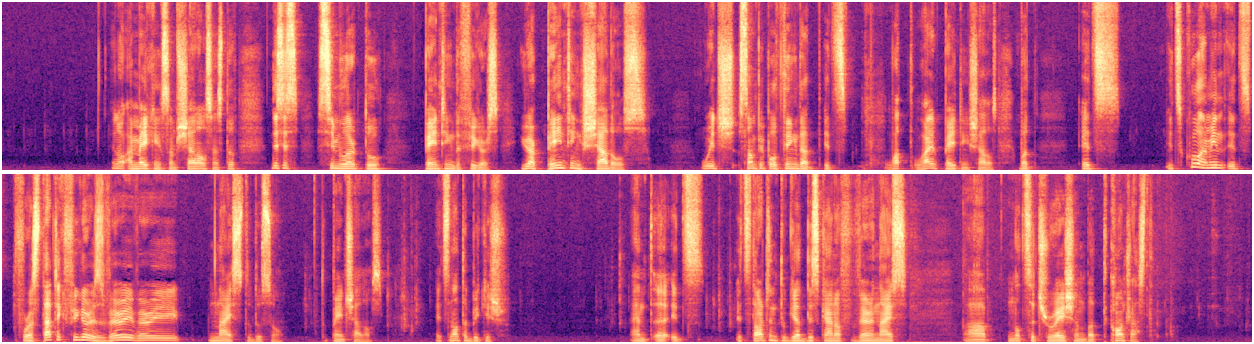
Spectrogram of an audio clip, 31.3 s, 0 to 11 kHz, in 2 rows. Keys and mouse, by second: 15.7-31.2 alt+drag.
